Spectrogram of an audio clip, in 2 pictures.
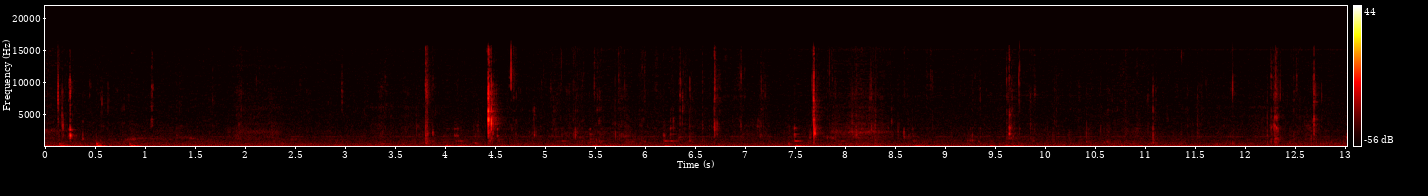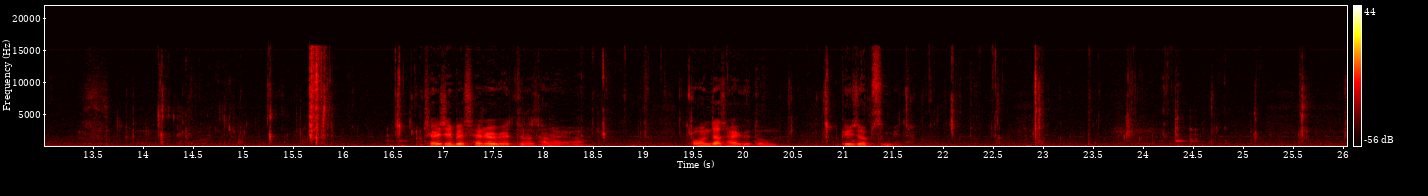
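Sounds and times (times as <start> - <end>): person chewing and slurping noodles: 3.4 - 16.8, 21.6 - 26.0.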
